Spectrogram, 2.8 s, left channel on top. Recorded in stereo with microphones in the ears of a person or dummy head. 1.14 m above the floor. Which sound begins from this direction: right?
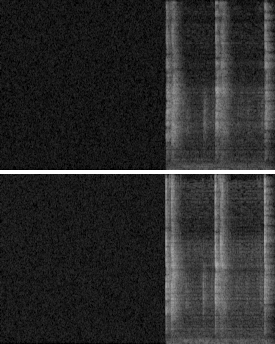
Dripping, at 1.6 s.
